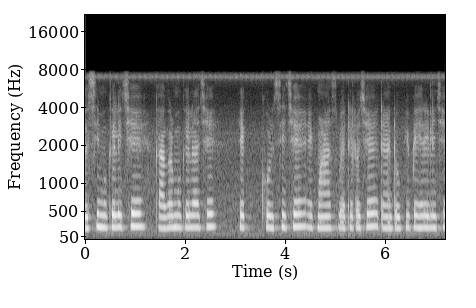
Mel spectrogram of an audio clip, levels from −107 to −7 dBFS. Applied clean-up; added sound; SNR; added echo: none; none; none; none.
